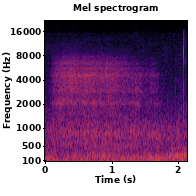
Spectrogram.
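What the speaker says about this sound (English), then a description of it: "Nice big inhale" A deep, slow inhale during a yoga session, a soft airy breath drawn in steadily for over a second, close and quiet.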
